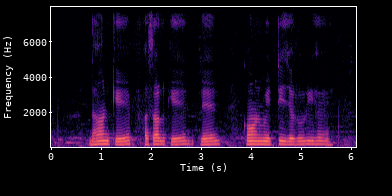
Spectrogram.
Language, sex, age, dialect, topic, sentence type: Magahi, female, 31-35, Western, agriculture, question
